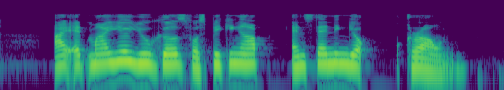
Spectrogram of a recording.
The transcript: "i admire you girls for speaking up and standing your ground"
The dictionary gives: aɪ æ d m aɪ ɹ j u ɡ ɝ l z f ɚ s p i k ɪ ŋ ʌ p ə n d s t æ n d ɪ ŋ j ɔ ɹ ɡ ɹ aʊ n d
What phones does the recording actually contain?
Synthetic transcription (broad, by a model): aɪ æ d m aɪ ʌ j u ɡ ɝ l s f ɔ s p i k ɪ ŋ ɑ p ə n s t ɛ n d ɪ ŋ j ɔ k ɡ ɹ aʊ n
